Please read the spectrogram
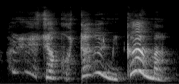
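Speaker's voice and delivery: mama bear. Acted. Mama bear finds her bed used, high and fast. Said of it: "El oso mediano dijo".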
